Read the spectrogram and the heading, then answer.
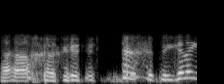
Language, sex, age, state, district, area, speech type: Malayalam, male, 18-30, Kerala, Alappuzha, rural, conversation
